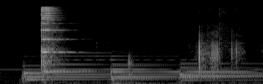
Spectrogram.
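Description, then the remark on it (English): New pots and pans clink together in a few distinct knocks, each leaving a bright metallic ring that lingers, with a brief rattle of clattering near the end. Fairly clear, no voices. “Georgia got new pots and pans and cooking supplies”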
